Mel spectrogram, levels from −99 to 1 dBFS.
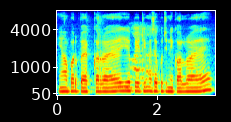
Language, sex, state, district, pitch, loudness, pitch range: Hindi, male, Uttar Pradesh, Shamli, 140 Hz, -14 LUFS, 135-150 Hz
